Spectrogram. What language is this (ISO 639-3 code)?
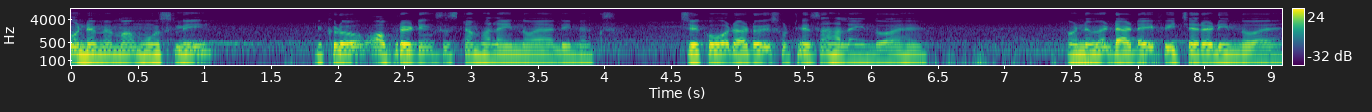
snd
